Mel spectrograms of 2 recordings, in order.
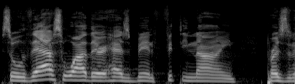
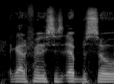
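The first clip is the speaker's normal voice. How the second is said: ordinary talk, nothing marked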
